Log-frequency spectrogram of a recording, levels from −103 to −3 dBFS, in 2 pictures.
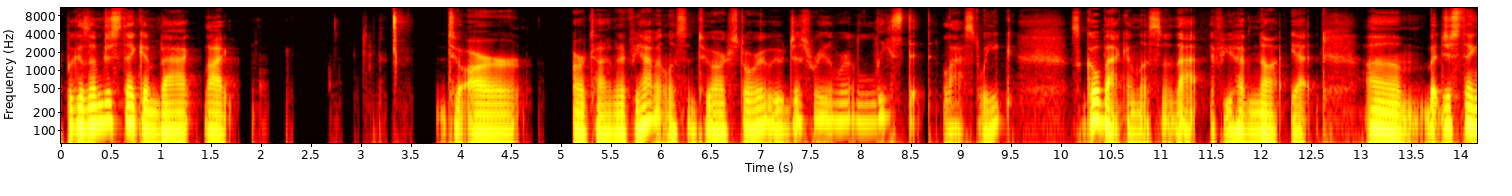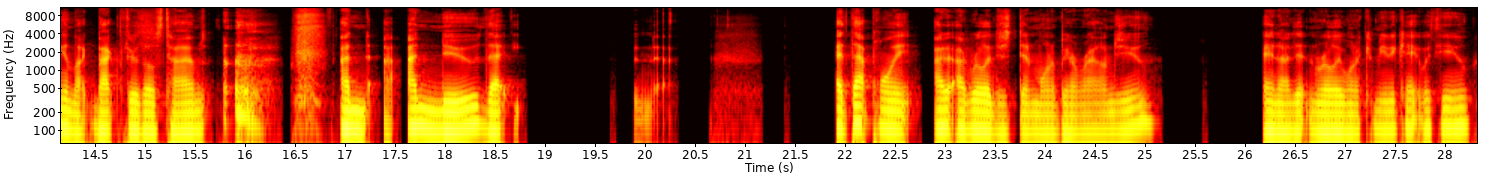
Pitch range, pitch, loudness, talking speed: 95-115 Hz, 100 Hz, -30 LUFS, 155 wpm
